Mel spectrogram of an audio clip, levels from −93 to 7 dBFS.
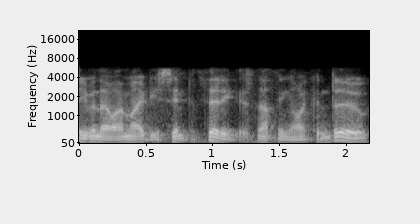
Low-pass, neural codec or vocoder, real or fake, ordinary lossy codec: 5.4 kHz; codec, 16 kHz, 8 kbps, FreqCodec, larger model; fake; Opus, 16 kbps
